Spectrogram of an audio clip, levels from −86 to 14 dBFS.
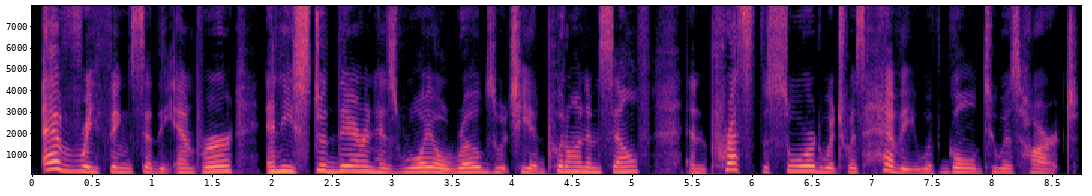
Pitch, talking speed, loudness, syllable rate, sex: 210 Hz, 205 wpm, -18 LUFS, 5.0 syllables/s, female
